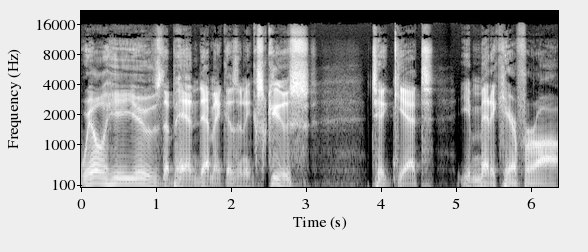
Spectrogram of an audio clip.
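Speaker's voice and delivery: very deep, very low, ominous announcer promo narration. Mocking a TV show's promo about Bernie Sanders: The View ominous promo voice. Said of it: "the ominous voice saying".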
